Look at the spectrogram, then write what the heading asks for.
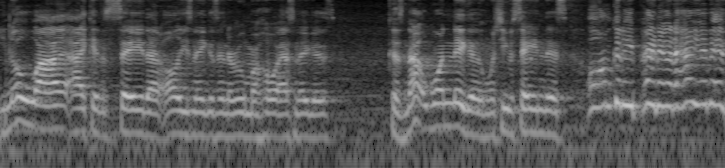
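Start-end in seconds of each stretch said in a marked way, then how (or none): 5.9-7.3 very high-pitched, hollering, acted-out yell. Retelling what she said in the room: imitating someone yelling. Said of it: "when she yelling all this shit".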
